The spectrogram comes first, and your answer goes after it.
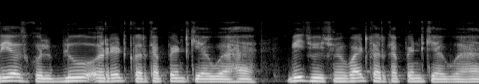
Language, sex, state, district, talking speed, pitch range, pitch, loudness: Hindi, male, Jharkhand, Palamu, 250 wpm, 130-150 Hz, 140 Hz, -12 LUFS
